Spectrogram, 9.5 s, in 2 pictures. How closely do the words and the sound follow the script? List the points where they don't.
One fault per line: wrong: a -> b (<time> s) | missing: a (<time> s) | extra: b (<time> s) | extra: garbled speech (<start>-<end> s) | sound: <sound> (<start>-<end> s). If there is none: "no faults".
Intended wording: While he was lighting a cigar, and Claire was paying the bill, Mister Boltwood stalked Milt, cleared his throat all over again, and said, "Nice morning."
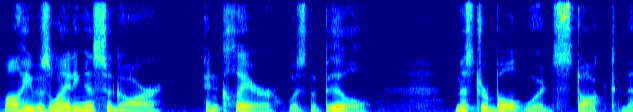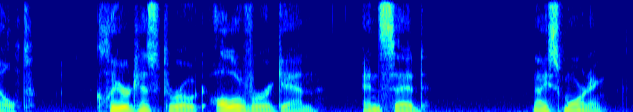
missing: paying (2.3 s)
